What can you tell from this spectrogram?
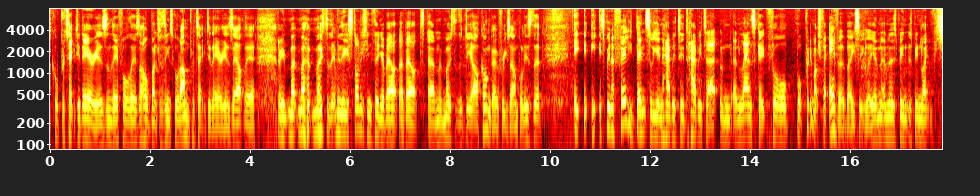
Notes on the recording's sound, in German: Panel zur Tagung «Vom Aussterben bedroht?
